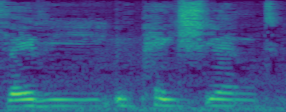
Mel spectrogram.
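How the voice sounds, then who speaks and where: A woman's voice: fairly low pitch, completely flat delivery, drawn-out words, mellow, a little hiss or hum, low-quality recording. Earnest woman guest in her forties. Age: 40s. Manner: earnest, candid, personal storytelling. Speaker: pastor and author, guest. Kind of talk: radio interview.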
